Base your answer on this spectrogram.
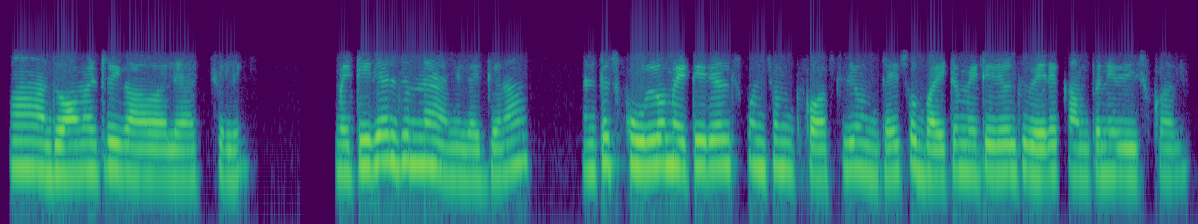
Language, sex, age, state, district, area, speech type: Telugu, female, 18-30, Telangana, Ranga Reddy, urban, conversation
